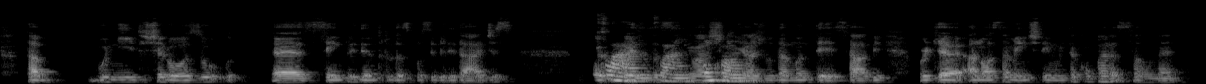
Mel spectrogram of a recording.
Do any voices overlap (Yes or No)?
Yes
